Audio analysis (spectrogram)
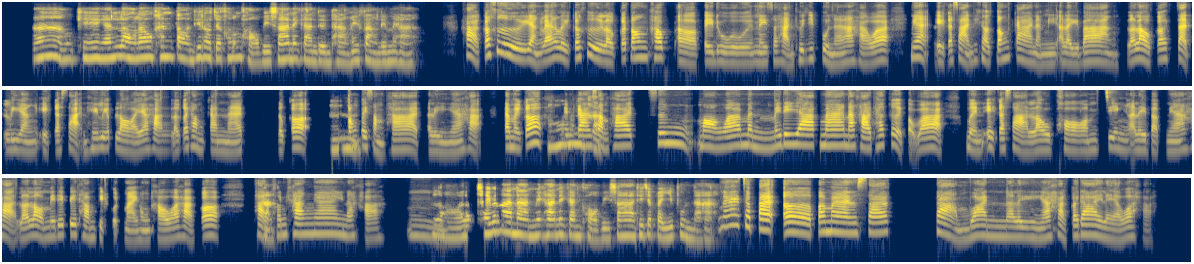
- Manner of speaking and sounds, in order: other background noise
- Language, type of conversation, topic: Thai, podcast, คุณควรเริ่มวางแผนทริปเที่ยวคนเดียวยังไงก่อนออกเดินทางจริง?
